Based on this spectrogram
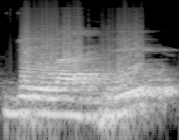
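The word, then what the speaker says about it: بالله: Bisa disebut dengan wallahi, billahi, dengan tallahi kalau membacanya memakai majrur. Wallahi demi Allah, tallahi demi Allah, billahi demi Allah. Maka membacanya harus dijarkan dengan memakai kasrah.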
